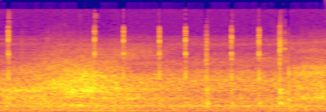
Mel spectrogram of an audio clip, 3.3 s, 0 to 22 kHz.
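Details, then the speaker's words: TVS Apache RR 310 after first service, clutch pulled fully: sharp light clicks every second or so over a steady running hum as the clutch lever hits the bar end; unresolved at service. "Alright, so starting off with the first issue is the clutch lever hitting the bar end."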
